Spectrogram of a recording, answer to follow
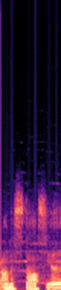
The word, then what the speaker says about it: Anastasia: benefactor uh anastas uh Anastasia or Anastasia to be more uh correct with the pronunciation uh kind of this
